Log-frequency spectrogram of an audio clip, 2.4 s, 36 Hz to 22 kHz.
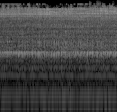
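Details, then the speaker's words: Duratrax Overdrive ST nitro with a Velocity .17 engine (cut crankshaft, different piston and sleeve, Tamiya carburetor): steady, even high-pitched buzzing idle without hunting. Normal clean idle, though slightly lean on top. "Listen to that idle. Never even heard most people's regular nitros, brand new, never even idled that good."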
